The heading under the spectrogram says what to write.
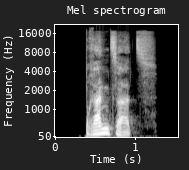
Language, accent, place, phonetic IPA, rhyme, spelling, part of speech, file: German, Germany, Berlin, [ˈbʁantˌzat͡s], -antzat͡s, Brandsatz, noun, De-Brandsatz.ogg
- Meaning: 1. incendiary agent 2. incendiary material 3. incendiary composition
